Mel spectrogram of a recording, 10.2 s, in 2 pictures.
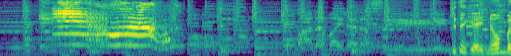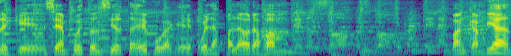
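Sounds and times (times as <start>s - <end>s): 
cat meowing sound effect: 0.5s - 1.8s
speech: 4.5s - 8.2s, 9.6s - 10.2s.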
